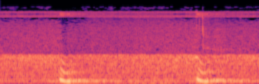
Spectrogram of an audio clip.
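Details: Sped-up recording of very low-frequency fin whale calls, made with the animal nearby: two brief downward-sweeping pulses about a second and a half apart over steady hiss.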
